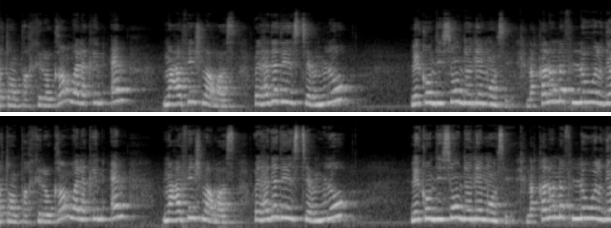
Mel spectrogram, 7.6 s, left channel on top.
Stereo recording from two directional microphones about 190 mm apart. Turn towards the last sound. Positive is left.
turn(degrees=-25)  # may be behind; listen again after turning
